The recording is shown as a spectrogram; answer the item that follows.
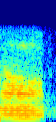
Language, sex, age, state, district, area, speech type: Assamese, male, 45-60, Assam, Golaghat, rural, conversation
